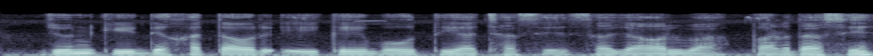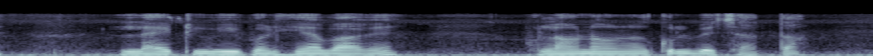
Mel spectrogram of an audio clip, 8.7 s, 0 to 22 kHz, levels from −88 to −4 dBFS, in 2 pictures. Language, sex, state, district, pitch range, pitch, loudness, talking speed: Bhojpuri, male, Uttar Pradesh, Gorakhpur, 105-115 Hz, 110 Hz, -25 LUFS, 145 wpm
